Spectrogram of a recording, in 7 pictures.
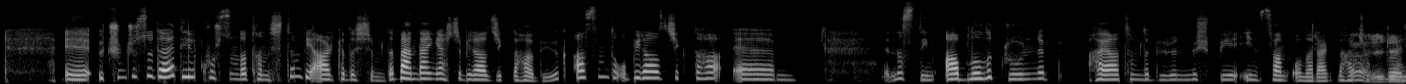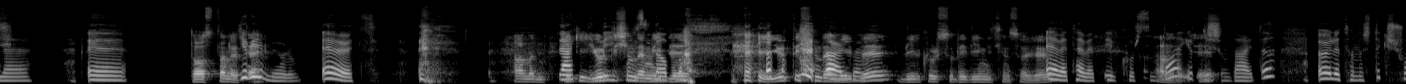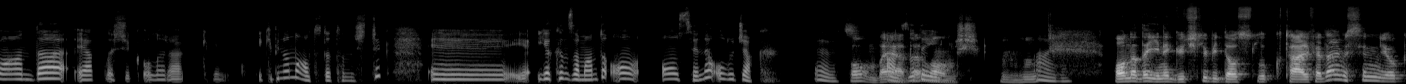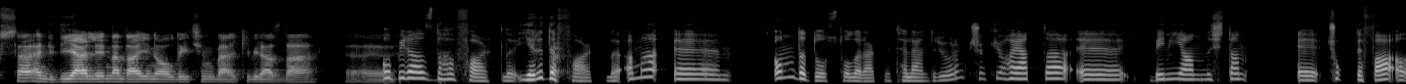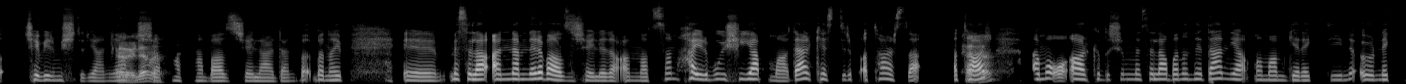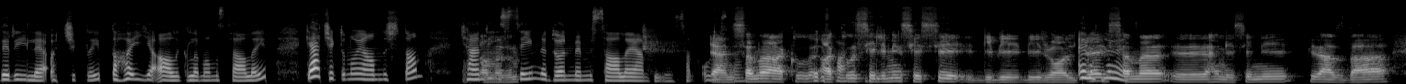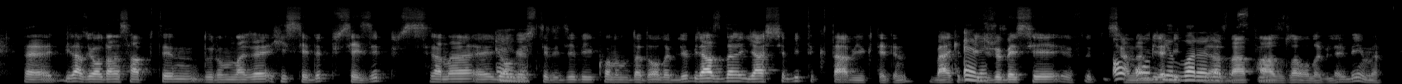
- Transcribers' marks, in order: other background noise; chuckle; chuckle; laughing while speaking: "Aynen"; unintelligible speech
- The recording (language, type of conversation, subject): Turkish, podcast, Gerçek bir dostu nasıl anlarsın?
